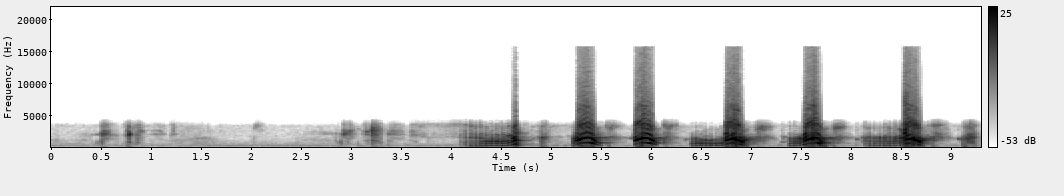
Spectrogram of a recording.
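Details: Pomeranian named Cappi, a pet dog, giving soft whines and short growly sounds before a run of five loud, sharp barks spaced about a second apart, each high and harmonic-rich; indoor quiet with no other sounds.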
